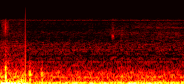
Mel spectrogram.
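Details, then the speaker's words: Detroit Diesel heavy-duty truck engine at idle after replacing the quantity control valve to fix rpm surging; deep, even rumble with stable rpm and no more surging. "all right you can see that the rpm at idle is stable now you don't hear the surging anymore"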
